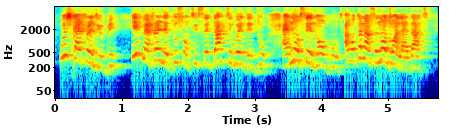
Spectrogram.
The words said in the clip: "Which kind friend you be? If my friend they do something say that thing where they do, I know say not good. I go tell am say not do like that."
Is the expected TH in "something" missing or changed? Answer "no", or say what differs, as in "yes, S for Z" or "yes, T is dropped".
yes, T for TH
